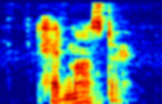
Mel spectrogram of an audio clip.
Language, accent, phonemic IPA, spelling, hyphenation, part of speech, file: English, Southern England, /ˈhɛdˌmɑːstə/, headmaster, head‧mas‧ter, noun, LL-Q1860 (eng)-headmaster.wav
- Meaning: A male headteacher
